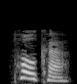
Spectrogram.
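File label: "polka", English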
